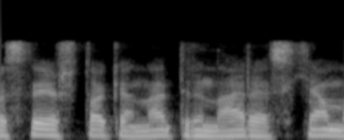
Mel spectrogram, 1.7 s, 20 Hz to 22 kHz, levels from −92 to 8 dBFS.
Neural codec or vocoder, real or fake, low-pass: none; real; 7.2 kHz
